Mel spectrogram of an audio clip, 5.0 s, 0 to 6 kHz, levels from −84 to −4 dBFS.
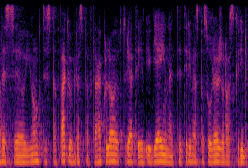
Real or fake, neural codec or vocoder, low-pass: fake; codec, 24 kHz, 0.9 kbps, WavTokenizer, medium speech release version 2; 5.4 kHz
